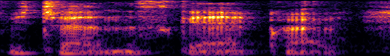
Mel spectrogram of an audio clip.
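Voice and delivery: usual speaking voice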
